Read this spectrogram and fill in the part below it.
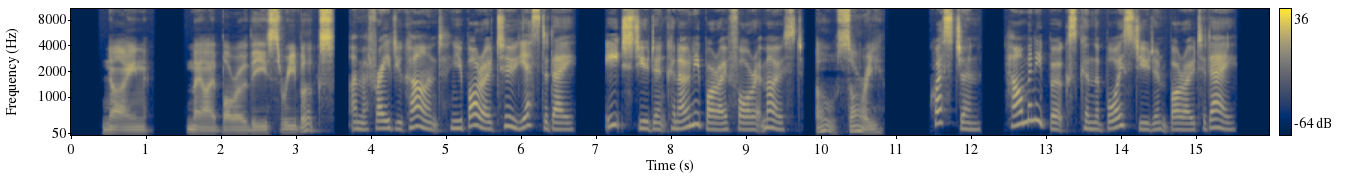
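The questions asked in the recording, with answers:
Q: How many books can the boy student borrow today?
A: Two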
